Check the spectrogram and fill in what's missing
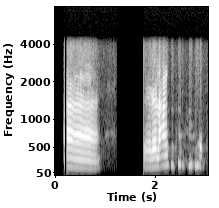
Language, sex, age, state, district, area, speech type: Tamil, female, 18-30, Tamil Nadu, Dharmapuri, rural, conversation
